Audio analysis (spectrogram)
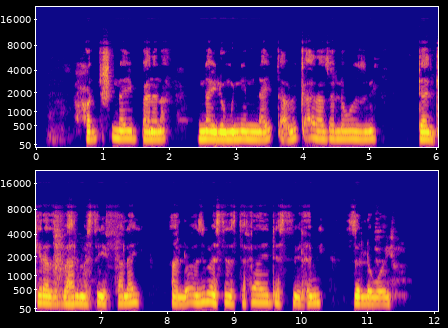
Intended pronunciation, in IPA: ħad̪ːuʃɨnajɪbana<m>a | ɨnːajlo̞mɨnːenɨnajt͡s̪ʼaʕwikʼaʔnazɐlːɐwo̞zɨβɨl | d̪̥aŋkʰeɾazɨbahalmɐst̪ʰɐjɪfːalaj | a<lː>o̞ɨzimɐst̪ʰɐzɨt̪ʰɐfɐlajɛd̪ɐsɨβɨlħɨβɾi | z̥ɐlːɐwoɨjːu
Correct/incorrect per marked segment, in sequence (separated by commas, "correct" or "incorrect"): incorrect, correct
